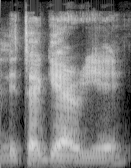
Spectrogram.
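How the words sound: The name is said in the host's accent. "with your accent, it will sound like that"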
